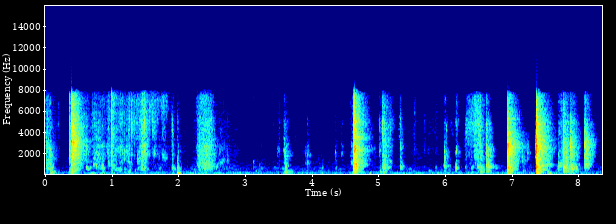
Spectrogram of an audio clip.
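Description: A cardboard box being torn and pulled off a metal Upper Deck Premier tin: rustling and scraping with several sharp knocks, the loudest near the end as the metal tin is set down on a glass counter.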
